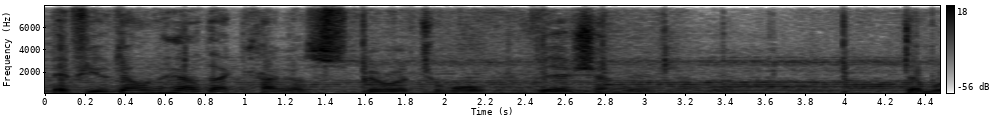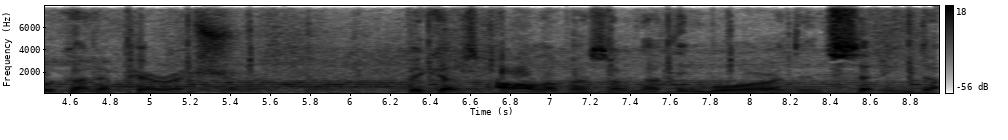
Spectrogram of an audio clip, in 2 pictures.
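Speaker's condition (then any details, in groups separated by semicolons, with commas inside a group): No condition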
